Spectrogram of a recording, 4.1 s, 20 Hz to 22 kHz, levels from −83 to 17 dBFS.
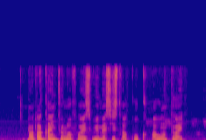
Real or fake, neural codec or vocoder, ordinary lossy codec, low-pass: real; none; none; none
